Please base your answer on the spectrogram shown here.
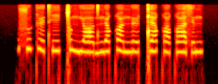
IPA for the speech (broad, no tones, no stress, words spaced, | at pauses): sʷikʏː tʰiǀuŋ jɒːdŋʏqʷɘː ŋʏːǃɛqʷa qʷasʏŋ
